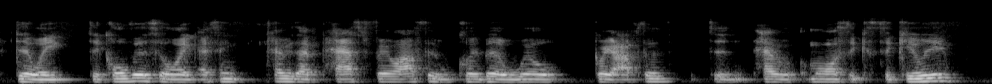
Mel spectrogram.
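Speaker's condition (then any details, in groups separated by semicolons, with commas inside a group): Cerebral palsy; severe difficulty writing and typing, relies on speaking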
